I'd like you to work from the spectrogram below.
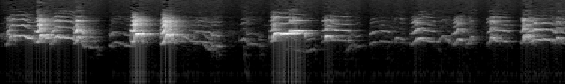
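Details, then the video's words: Loud barking from a group of dogs, with shrill, ringing yelps delivered in irregular clusters, some doubled, others drawn out into whiny cries, with brief silences between. "They are very barking loud"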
